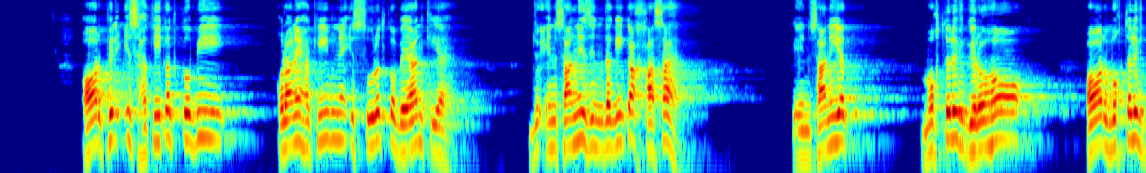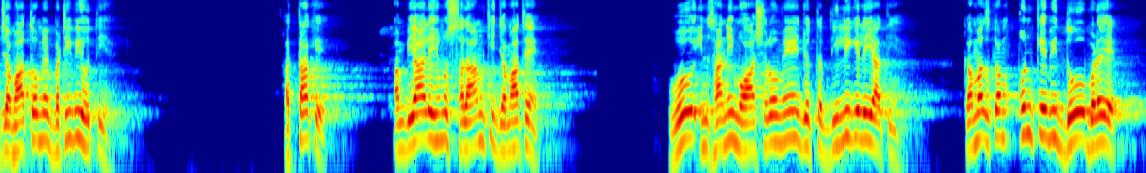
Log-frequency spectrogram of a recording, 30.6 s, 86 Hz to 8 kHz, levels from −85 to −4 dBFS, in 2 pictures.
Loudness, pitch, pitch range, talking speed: -17 LUFS, 210 Hz, 170-215 Hz, 115 wpm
